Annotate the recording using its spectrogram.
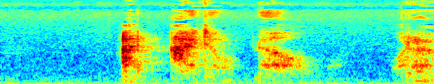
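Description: A woman whispering a few short syllables, about half a second in, over a faint low hum.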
